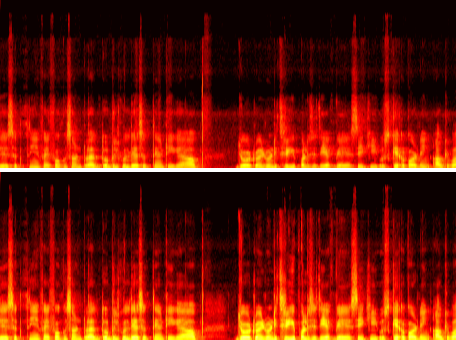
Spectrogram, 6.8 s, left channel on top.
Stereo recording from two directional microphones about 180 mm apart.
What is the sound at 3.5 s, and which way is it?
Speech, 50° right (ahead or behind).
